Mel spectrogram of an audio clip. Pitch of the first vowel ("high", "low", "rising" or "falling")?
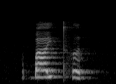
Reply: rising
